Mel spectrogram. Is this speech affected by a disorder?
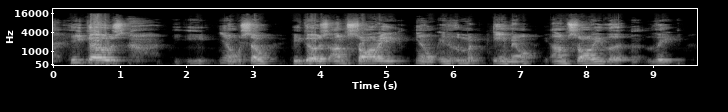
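Yes: cerebral palsy; speech may sound drunk.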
